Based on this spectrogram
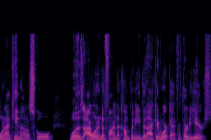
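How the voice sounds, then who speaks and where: Against a quiet background, a man with an American accent talks very fast in a fairly low voice with ordinary pitch variation. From blue-collar steel town, US. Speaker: business radio host. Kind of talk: podcast interview.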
